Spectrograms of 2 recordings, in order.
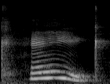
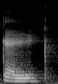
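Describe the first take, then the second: First: The k is said with a puff of air. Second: The k is said without a puff of air. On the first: The speaker calls it right. "Foukáme p, t, k ... ale cake" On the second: The speaker calls it wrong. "koláč není cake"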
